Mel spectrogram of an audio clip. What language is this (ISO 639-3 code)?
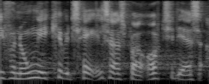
dan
